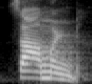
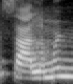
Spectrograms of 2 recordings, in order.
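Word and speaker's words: Salmond: अब sir John सालमंड सामन ठीक है सालमंड नहीं पढ़ते इसको सामन पढ़ते हैं एल जो है वो साइलेंट रहता है सर जॉन सामण जो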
